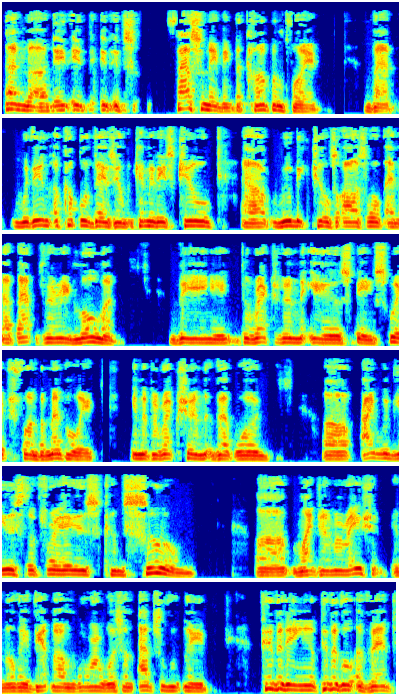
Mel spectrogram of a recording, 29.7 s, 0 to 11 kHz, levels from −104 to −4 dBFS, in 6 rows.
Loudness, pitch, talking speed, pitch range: -18 LUFS, 115 Hz, 115 wpm, 105-130 Hz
